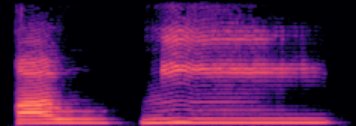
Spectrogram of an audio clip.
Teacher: And this is lean, so when you are attaching fatha with wow, here you're making the sound soft. Qaw, mi, idgham with gunna, so keep the sound in your nose for a longer time.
